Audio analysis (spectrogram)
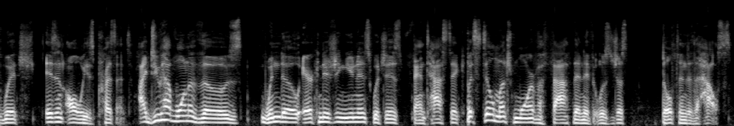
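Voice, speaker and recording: A man's voice: medium pitch, mellow. A middle-aged man from Oklahoma with an American accent, narrating a vlog in a matter-of-fact way with dry, wry asides. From Oklahoma, USA. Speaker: vlogger.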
